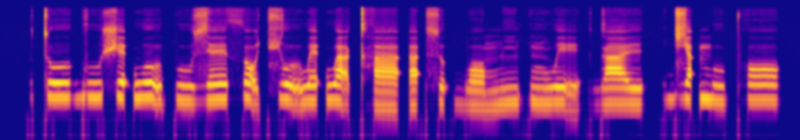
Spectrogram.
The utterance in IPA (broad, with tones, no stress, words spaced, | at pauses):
to˦ʊ̯ɡu˦ʃɛ˦ʔ wo̰˦˨ʊ̯pu˨zɛ˦ θɔ̰˦˨t͡ɕo̰˦˨ʊ̯wɛ˦ʔ wä̰˦˨kʰä˨ʔä˦ʔsʊ˦ʔ bɔ˨ mĩ˦pũ˦wḛ˦˨ | ɡa˨ɪ̯ | d͡ʑä˦ʔmu˨pʰɔ˦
